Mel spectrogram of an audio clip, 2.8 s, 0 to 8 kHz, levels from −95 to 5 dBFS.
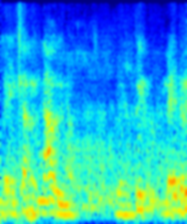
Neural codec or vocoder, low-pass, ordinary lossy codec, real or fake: codec, 16 kHz, 2 kbps, FreqCodec, smaller model; none; none; fake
